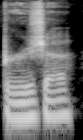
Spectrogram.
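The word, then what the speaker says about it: Brujah: Isn't it Bruja? Did you guys see that? No. World of Darkness. They're fucking wrong. Officially released the thing saying that it's pronounced Bruja.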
